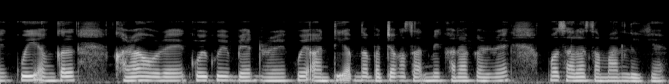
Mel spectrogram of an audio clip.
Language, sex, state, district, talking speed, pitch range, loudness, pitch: Hindi, female, Arunachal Pradesh, Lower Dibang Valley, 230 wpm, 170-185 Hz, -15 LUFS, 175 Hz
